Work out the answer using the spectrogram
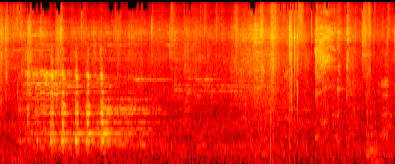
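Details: MR amplifier after repair (rusted VCs replaced, bad connections and a loose wire that made it go high fixed; previously distorted sound): music plays cleanly with clear notes, no hum, crackle or dropouts; working normally.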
